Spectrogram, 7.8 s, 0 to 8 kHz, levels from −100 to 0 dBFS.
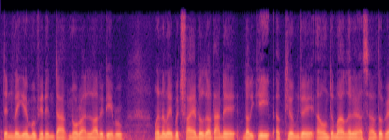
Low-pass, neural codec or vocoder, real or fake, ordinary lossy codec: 7.2 kHz; codec, 16 kHz, 0.5 kbps, FunCodec, trained on LibriTTS, 25 frames a second; fake; none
